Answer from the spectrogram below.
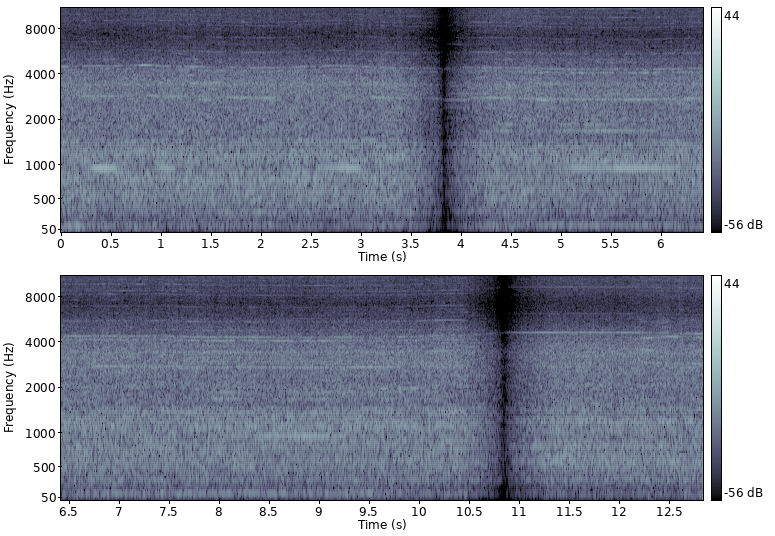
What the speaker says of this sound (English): the first thing I need to do is rip off the part where the hinges were fitted, and then I can cut a front and back panel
